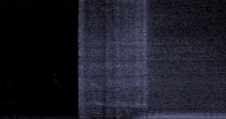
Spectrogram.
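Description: A truck's starter motor cranks briefly.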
